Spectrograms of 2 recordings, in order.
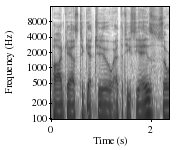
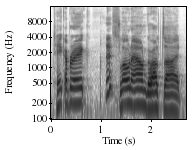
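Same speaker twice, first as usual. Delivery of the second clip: put-on cranky old man voice; 9 semitones higher, 8 dB louder, slower than usual. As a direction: scold like a grumpy old man. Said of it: "Old man Travers".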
